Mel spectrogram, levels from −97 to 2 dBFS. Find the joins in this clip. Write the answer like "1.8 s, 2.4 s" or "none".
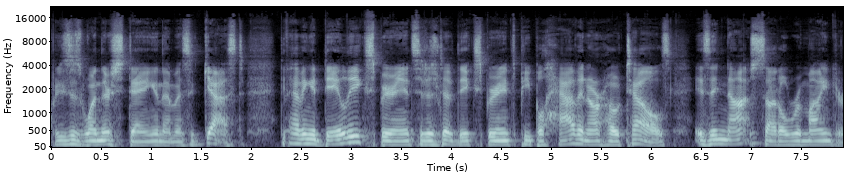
2.3 s, 3.9 s, 7.0 s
